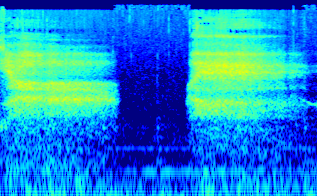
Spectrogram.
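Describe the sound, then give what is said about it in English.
A person breathes in and out through an open mouth, shaping the word Yahweh: a breathy inhale on "Yah" and an exhale on "Way". Two long, airy breaths are separated by a short, quiet pause. “the first way is you're literally breathing in and out the word Yahweh. So it will sound like this.”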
